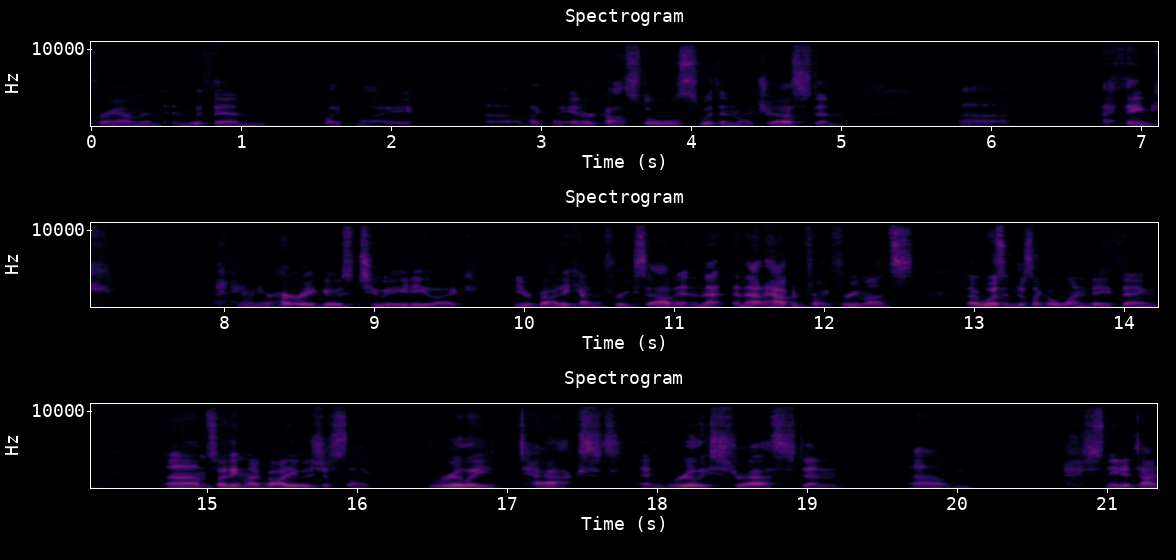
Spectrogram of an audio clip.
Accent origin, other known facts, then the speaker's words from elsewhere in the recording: Ohio, United States; now in Salisbury, United States; I grew up in Ohio, grew up swimming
